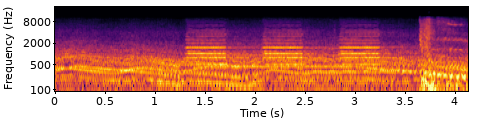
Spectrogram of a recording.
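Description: A car engine revs loud and continuous during a ladder race in the video game CSR Racing, with three short high-pitched tones over it and a sharp burst near the end.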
